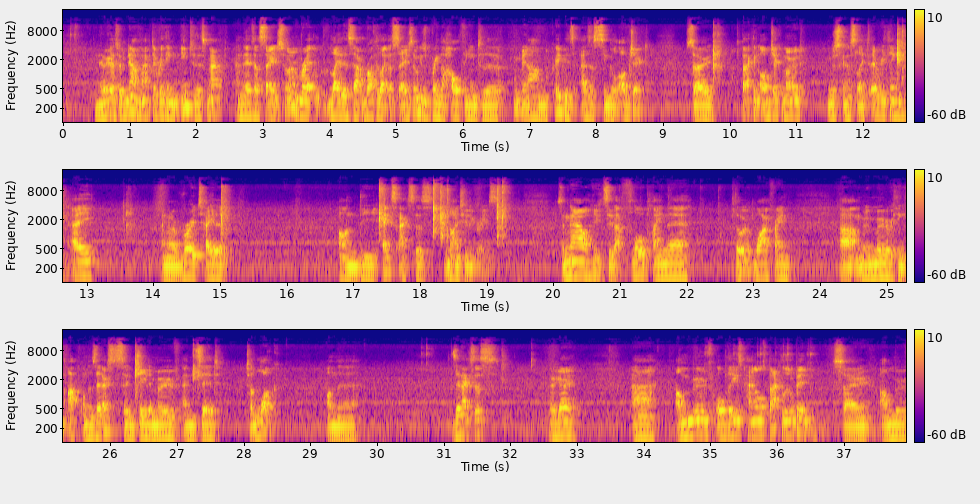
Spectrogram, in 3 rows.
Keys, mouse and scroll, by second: 0.0 click, 0.9-1.5 scroll down 2, 2.5 shift+click, 2.5 middle click, 9.6 Tab, 12.4 a, 14.9 r, 20.1 middle click, 21.2 middle click, 22.0 middle click, 26.2 g, 31.1 middle click, 34.1 middle click, 34.8 click, 35.2 shift+click, 35.6 click, 35.9 shift+click, 36.3 shift+click.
